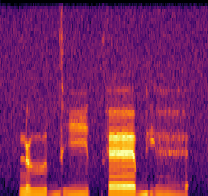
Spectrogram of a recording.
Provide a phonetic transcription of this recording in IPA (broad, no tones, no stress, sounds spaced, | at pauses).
ɳ ɯ dʱ i t̪ʰ ɛ b j ɛ̤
